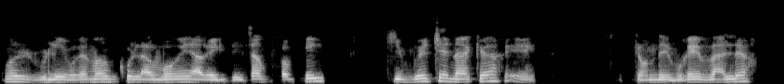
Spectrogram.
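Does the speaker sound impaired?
Yes: dystonia; neurological movement disorder, present since birth, rare, affects fine motor skills, judo from age three to offset motor troubles; speech difficulties.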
